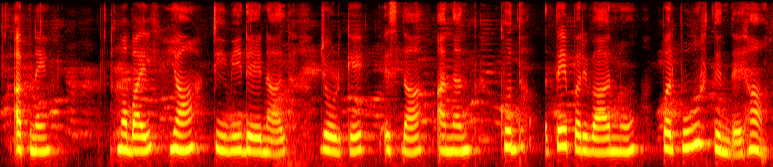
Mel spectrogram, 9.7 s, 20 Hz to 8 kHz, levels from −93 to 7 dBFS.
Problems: none marked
